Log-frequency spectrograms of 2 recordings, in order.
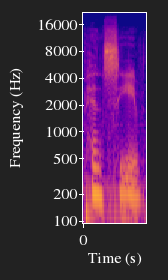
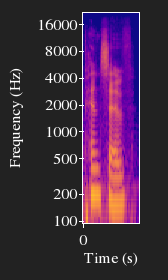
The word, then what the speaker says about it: pensieve: Oh, pensieve. That makes more sense. I was calling it pensive.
